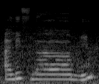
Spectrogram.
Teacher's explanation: Jadi pembacaannya dengan nama hurufnya dan perlulah diidghamkan. Panjangnya 6 harakat. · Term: mad lazim harfi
